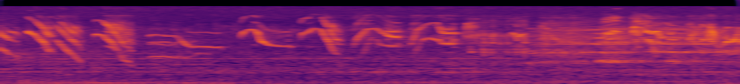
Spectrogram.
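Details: Black-winged myna, caged and bought cheaply at a bird market, with a varied natural song in its early twittering stage: clear whistled notes sweeping steeply up and down, some looping, in a quick, irregular series.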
